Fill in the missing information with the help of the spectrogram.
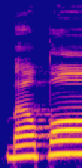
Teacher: maka huruf th-nya panjang boleh empat boleh lima harakat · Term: mad wajib muttasil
